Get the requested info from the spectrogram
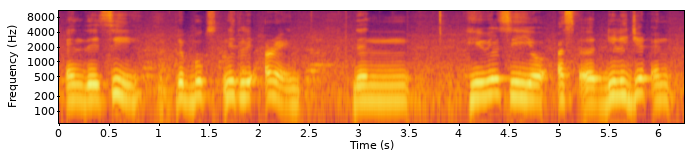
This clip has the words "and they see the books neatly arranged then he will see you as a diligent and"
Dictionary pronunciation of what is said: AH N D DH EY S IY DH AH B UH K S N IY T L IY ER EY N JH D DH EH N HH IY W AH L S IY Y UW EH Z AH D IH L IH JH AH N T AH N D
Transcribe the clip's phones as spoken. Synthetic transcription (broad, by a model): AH N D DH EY S IY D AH B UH K S N IY T L IY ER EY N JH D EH N HH IY W AH L S IY Y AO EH S AH D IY L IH JH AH N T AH N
